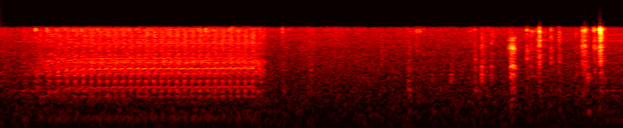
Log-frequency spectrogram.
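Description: Overlock serger stitching in a fast, even run for about three seconds, then stopping abruptly. A few sharp clicks and knocks follow near the end, the loudest just before it ends.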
